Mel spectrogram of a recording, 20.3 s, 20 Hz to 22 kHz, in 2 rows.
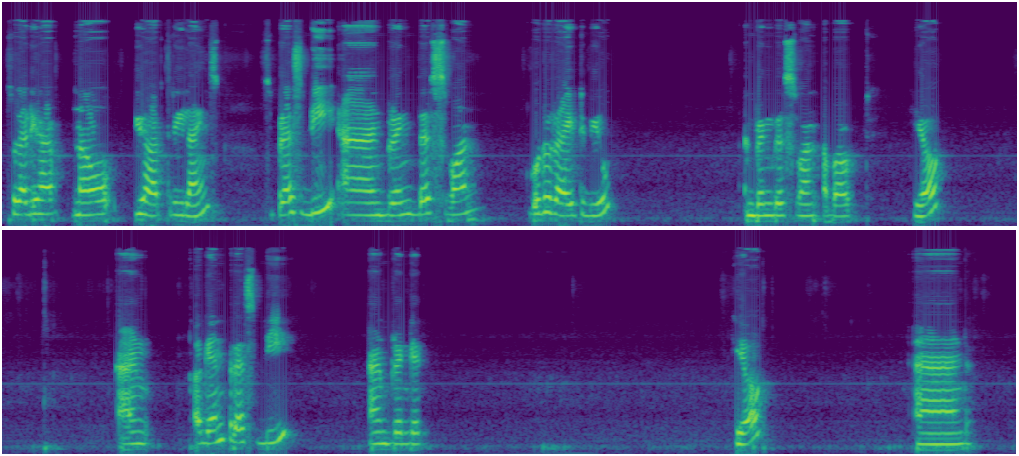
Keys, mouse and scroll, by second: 0.5 a, 2.8 b, 6.3-7.5 drag, 7.8-9.4 drag, 11.0 a, 11.7 b, 14.3-16.2 drag, 18.2 a.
